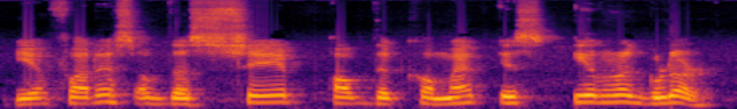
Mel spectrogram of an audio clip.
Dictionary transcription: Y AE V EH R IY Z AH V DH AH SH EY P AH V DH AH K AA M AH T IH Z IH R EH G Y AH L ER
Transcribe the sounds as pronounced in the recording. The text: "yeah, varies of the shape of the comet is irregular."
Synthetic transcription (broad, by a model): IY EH F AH R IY S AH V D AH SH EY P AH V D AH K AA M AH T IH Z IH R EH G Y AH L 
